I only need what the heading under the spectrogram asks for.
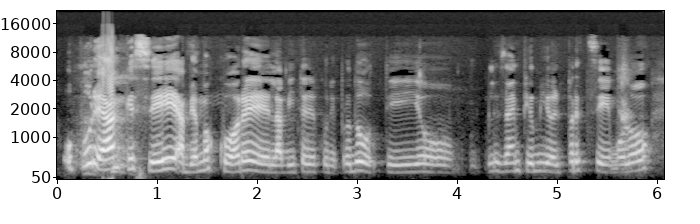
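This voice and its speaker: A woman's voice: medium pitch, moderate pace, a little mellow, lo-fi sound. Chatty Italian-speaking woman, practical. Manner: chatty, practical, self-correcting with fillers. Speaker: food technologist and magazine director, guest. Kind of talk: conversational interview.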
